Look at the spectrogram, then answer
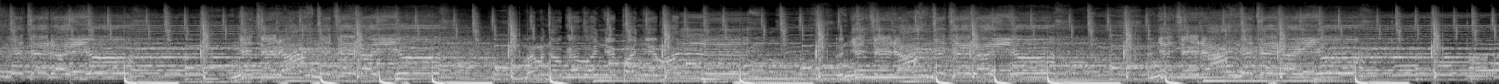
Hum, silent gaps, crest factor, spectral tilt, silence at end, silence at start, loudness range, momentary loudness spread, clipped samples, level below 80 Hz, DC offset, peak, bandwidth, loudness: none; none; 12 dB; -4.5 dB/octave; 0 s; 0 s; 1 LU; 3 LU; under 0.1%; -18 dBFS; under 0.1%; 0 dBFS; 17 kHz; -12 LUFS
